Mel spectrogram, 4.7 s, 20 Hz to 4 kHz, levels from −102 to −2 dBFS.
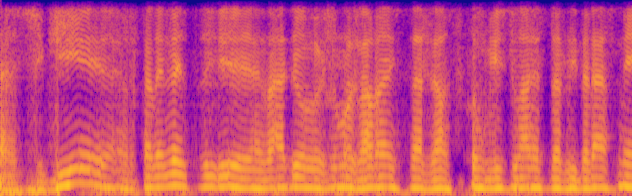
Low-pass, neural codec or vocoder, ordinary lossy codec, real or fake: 3.6 kHz; codec, 16 kHz in and 24 kHz out, 0.6 kbps, FireRedTTS-2 codec; Opus, 64 kbps; fake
